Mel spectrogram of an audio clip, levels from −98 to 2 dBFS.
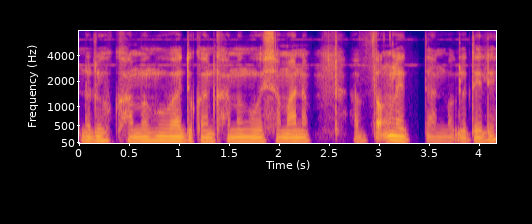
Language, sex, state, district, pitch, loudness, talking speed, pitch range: Wancho, male, Arunachal Pradesh, Longding, 100 Hz, -21 LUFS, 215 wpm, 95-100 Hz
